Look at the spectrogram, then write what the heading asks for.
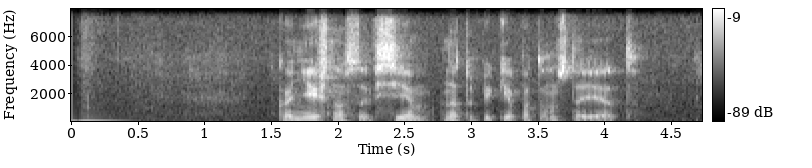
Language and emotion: Russian, neutral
